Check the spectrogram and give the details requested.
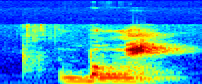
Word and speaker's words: gbogne: I will spell it in the French word so that you can easily get it. GBOGNE. Bonge.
